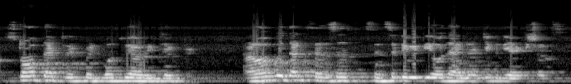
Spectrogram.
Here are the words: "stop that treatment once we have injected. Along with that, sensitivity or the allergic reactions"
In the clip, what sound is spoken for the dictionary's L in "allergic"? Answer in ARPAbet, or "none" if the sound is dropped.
N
